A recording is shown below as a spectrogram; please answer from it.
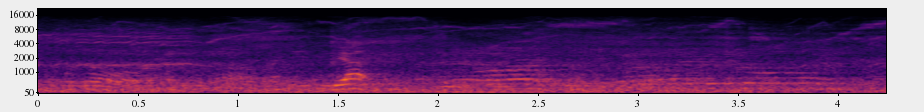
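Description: Electric 1/10-scale RC touring cars running on the track, their motors whining high and rising and falling as they accelerate and pass, over a bed of background voices.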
